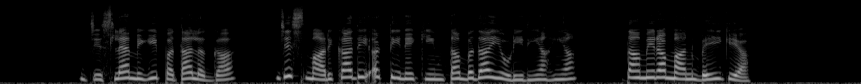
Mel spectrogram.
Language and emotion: Dogri, sad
